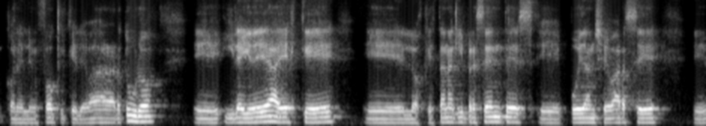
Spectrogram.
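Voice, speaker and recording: In an echoey room, a middle-aged Argentine Spanish-accented man presents an online webinar talk. His fairly low, warm voice comes across as hesitant, packed with fillers and restarts.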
